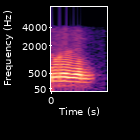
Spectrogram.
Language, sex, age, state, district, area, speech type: Hindi, male, 45-60, Rajasthan, Karauli, rural, conversation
